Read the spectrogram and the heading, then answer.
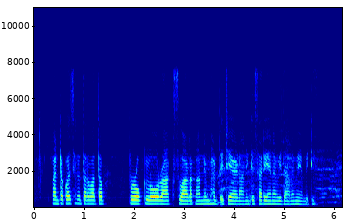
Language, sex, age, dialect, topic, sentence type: Telugu, female, 31-35, Telangana, agriculture, question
